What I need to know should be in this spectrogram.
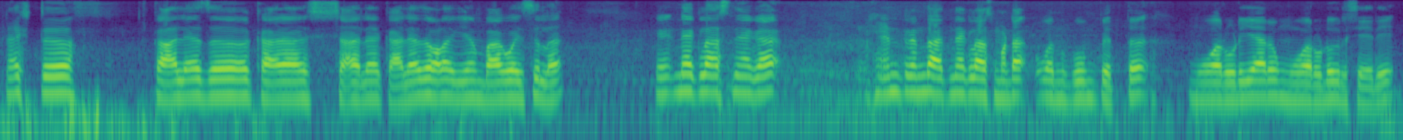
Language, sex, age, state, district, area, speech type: Kannada, male, 18-30, Karnataka, Dharwad, urban, spontaneous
